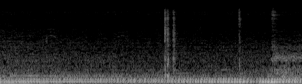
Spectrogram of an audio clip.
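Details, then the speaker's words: Honda Brio (first generation) at idle: the engine note roughens and grows louder with a few sharp clicks as the AC engages. The noise comes from the AC compressor. "Begitu kompresor AC berputar, suaranya akan berisik seperti itu. Suara bising itu berasal dari kompresor."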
